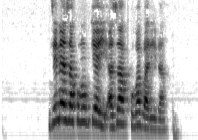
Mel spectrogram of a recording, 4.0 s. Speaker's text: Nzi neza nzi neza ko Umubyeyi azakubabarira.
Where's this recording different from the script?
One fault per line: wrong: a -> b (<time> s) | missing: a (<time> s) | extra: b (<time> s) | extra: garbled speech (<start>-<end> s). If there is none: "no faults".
missing: nzi neza (1.4 s)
